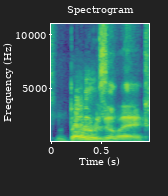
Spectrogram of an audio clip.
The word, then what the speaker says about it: Beaujolais: Cru Beaujolais. What is it? Beaujolais. Sounds like you're saying the Halloween version of the the region. Beaujolais. It's Beaujolais. Beaujolais. Yeah, there you go. How about it's however I pronounce?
